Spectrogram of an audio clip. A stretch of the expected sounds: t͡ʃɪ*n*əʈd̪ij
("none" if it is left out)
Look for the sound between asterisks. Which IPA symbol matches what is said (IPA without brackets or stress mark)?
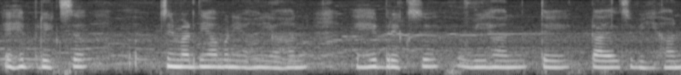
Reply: m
